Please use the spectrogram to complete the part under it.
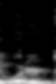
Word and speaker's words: Woodard: Woodard, W-O-O-D-A-R-D.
